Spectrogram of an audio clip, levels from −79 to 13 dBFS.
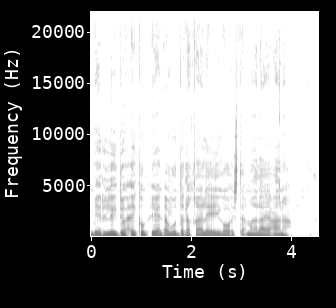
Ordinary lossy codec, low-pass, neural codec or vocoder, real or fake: none; none; none; real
